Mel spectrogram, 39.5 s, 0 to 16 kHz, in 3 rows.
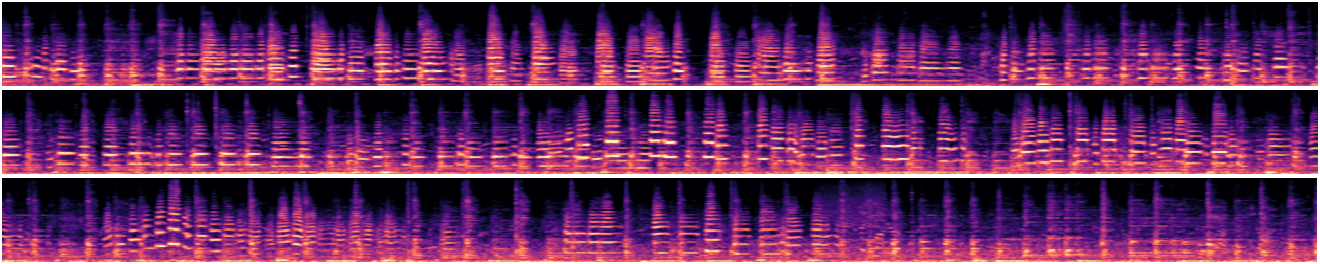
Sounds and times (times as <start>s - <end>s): Music: 0.0s - 39.4s
Speech: 0.0s - 39.4s.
